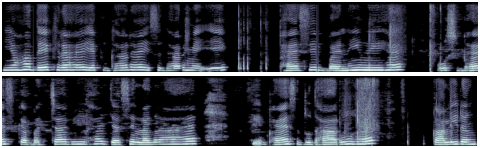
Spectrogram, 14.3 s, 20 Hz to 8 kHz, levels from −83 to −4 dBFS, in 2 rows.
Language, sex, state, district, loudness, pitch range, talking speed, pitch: Hindi, female, Bihar, Sitamarhi, -17 LUFS, 240-290 Hz, 135 wpm, 265 Hz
